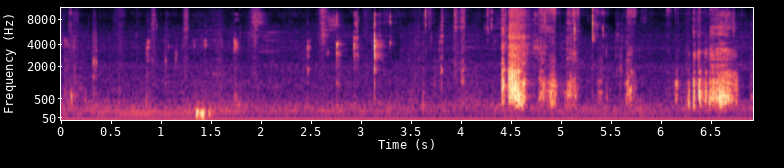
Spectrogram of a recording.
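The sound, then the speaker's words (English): Crunchy chewing of a cookie, with irregular crisp bites and crackles that grow louder and denser toward the end, with no talking. “I don't know, some people don't like chewing sounds.”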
